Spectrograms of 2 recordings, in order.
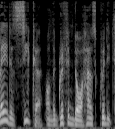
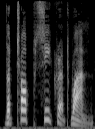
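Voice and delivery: slow, pointed and a little raised; slightly raised voice; 4 semitones higher, 4 dB louder, slower than usual. A narrator's reading. Percy hinting at his secret work, voice slightly raised. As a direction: spell it out slowly for listeners to overhear. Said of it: "He raised his voice slightly".

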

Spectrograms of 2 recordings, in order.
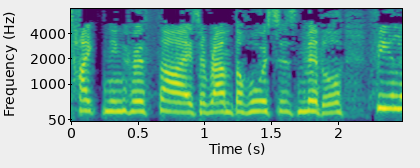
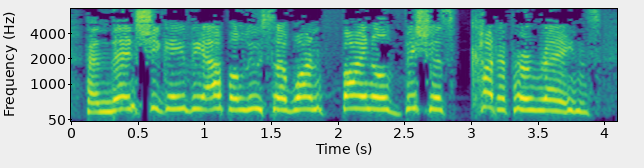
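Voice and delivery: ordinary delivery

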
